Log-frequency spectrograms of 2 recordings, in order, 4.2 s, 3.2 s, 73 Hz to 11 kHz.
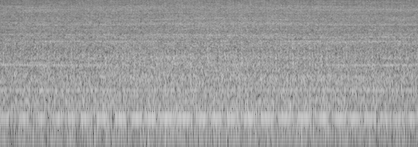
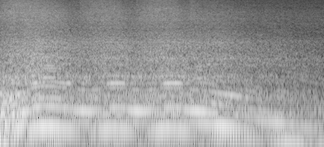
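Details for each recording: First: BMW E36 after M50 intake manifold swap, aFe cold air intake and secondary throttle body delete, in a garage: steady, even idle with a loud throaty intake hiss, way louder than before, and a constant low hum, no misses or knocks; normal idle. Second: BMW E36, briefly warmed up, free-revving in the garage before intake manifold and cold air intake work: revs climb, then stutter against a hard cut around 5,500 rpm; the rev limiter cuts in early.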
